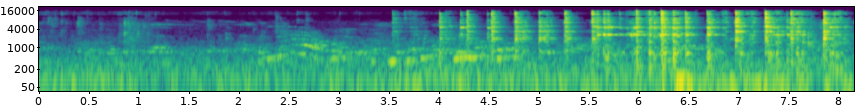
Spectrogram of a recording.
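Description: Wire whisk clicking and scraping against the side of a bowl of cream mixture as it is worked out over a baking dish. The sharp, quick clicks start about halfway through and come several a second, growing louder toward the end.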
